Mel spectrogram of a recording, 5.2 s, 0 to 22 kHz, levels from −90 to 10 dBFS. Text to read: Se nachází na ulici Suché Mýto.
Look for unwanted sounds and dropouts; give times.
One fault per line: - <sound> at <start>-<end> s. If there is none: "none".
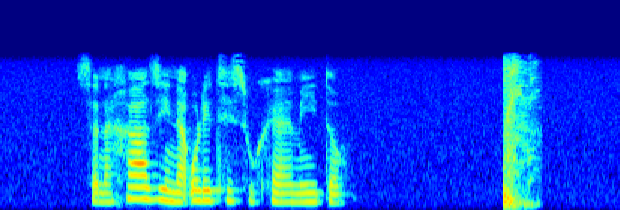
- thud at 4.2-4.5 s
